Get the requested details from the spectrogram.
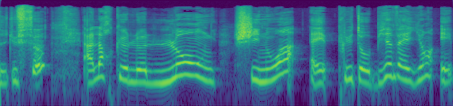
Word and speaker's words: loong: La bonne traduction, selon eux, aurait dû être « long », L-O-O-N-G, qui est proche de sa prononciation en chinois.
